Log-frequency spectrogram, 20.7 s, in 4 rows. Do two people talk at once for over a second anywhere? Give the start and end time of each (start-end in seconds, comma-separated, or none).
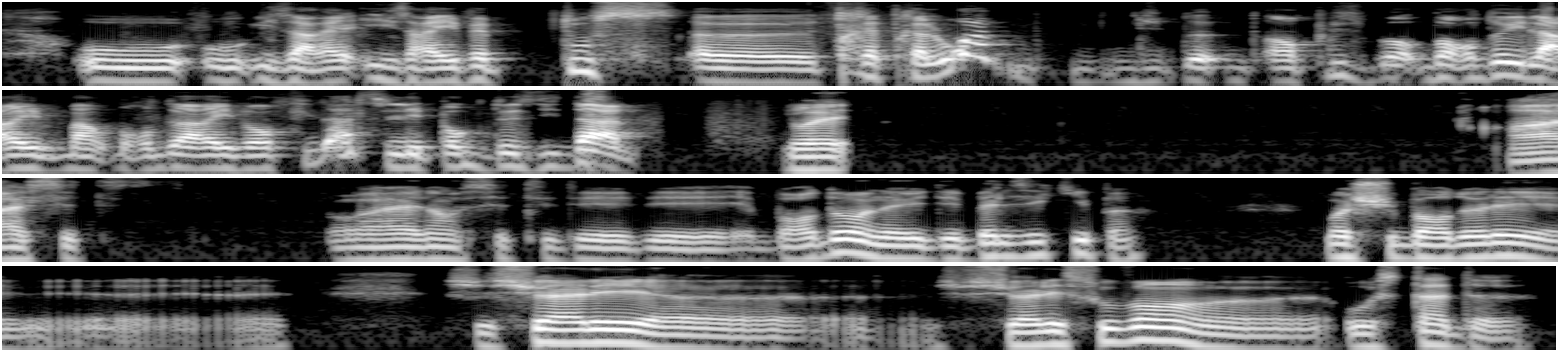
none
